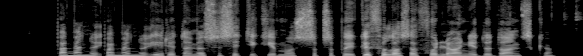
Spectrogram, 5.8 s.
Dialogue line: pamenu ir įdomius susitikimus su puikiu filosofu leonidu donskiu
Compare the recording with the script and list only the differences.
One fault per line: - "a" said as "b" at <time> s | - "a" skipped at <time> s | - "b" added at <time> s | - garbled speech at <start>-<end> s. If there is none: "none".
- "pamenu" added at 1.1 s
- "su" added at 3.3 s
